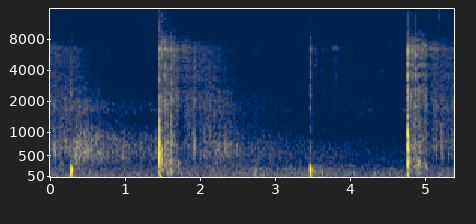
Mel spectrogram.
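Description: Brothers 'Sweet Spot' 30-shot 500-gram consumer fireworks cake firing aerial shots: four sharp bangs spaced one to two seconds apart, each trailed by a brief rumble, the second the loudest.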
